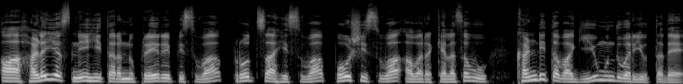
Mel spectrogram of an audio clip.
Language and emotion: Kannada, neutral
